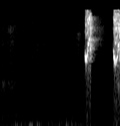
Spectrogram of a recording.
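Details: Orange-headed thrush giving a slow "ngeplong" song, two bright, high notes about half a second apart, each a quick clear phrase, after a quiet stretch with faint low background hum.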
